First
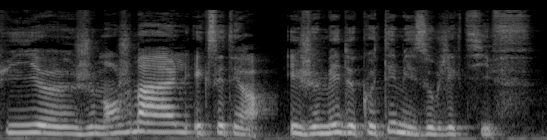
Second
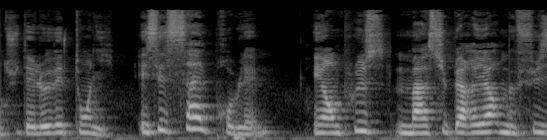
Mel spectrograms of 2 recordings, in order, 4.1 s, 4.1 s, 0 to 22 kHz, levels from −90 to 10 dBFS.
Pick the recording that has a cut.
second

